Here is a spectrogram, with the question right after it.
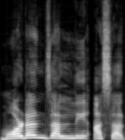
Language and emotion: Goan Konkani, neutral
